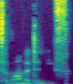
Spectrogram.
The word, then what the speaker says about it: Tavona Denise: And that's spelled T-A-V as in Victor, O-N-A, Denise, D-E-N-I-S-E. And then also I'm on Instagram at Tavona Denise.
